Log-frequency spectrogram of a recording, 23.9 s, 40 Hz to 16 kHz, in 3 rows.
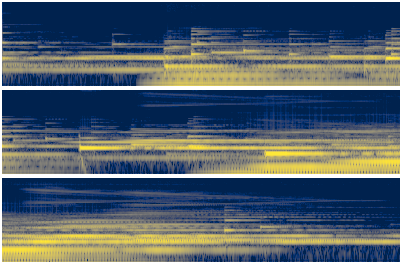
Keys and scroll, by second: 6.3 x, 11.6 space, 19.5 space, 21.6 [.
